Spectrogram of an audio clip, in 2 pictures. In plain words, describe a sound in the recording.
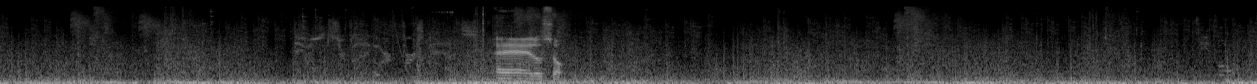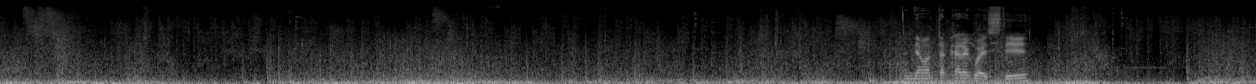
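Laser blasts and explosions rumble on steadily.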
